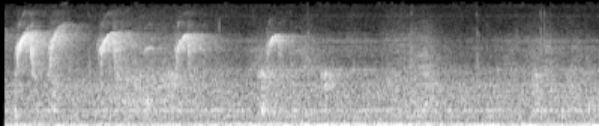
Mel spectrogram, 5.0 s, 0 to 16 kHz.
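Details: Azure-winged magpies in a winter flock at a park bird sanctuary beside a frozen pond, 10 January 2021: five harsh, rasping high calls in the first two seconds, then only steady low background noise.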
